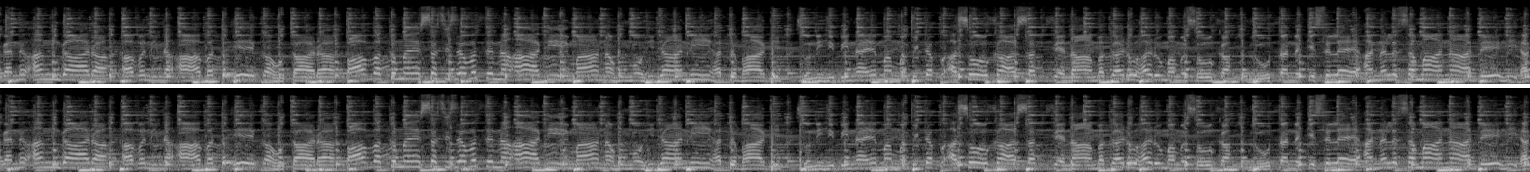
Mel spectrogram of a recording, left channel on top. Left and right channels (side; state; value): both; normal; correlation 0.82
